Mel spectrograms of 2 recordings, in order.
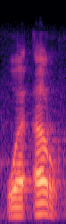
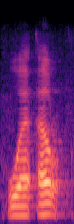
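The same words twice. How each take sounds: Both takes have the same delivery.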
